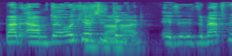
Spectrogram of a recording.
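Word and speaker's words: oikeiosis: So this is actually, I guess, somewhat related to another terminology that the Stoics like to use called oikiosis.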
